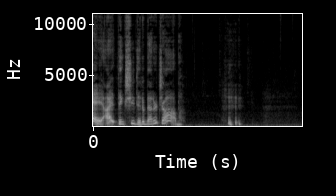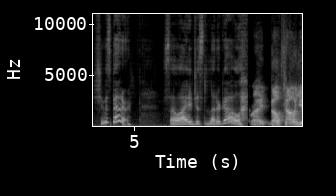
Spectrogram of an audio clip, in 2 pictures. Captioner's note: laughs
